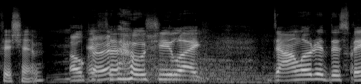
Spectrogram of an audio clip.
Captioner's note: audience exclaims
